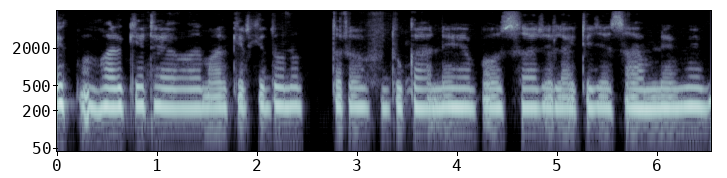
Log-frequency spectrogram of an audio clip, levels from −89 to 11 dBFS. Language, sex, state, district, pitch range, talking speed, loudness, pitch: Hindi, female, Bihar, Araria, 220-230 Hz, 140 wpm, -17 LUFS, 225 Hz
